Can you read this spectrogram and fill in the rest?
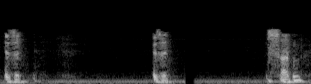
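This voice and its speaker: A man's voice: slow, natural voice. An actor playing a tense, defiant younger man in an earnest, clipped old-time radio suspense style. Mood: nervous, tense. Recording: muffled vintage radio recording.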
